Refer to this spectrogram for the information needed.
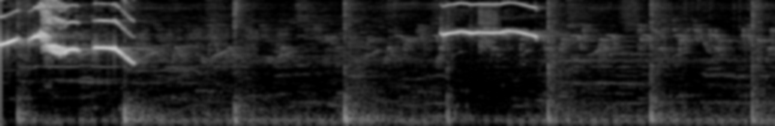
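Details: Oriental magpie-robin giving a sharp screeching phrase to excite competition birds: a falling whistled slur opens, then a single long level whistle, with a regular low ticking beat filling the pauses.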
